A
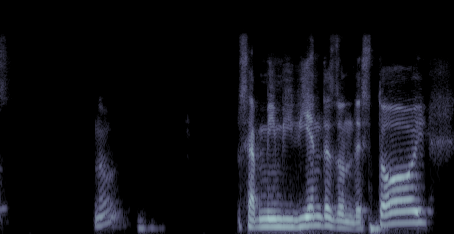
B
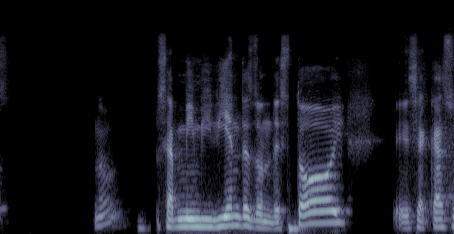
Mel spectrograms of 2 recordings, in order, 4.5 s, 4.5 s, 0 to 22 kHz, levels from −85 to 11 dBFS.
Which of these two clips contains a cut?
B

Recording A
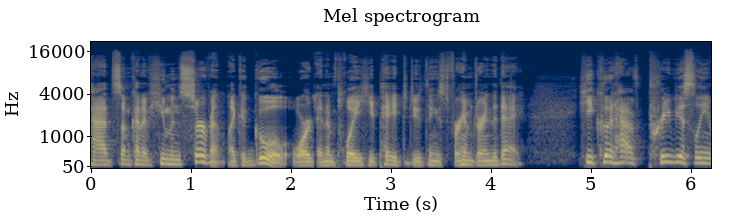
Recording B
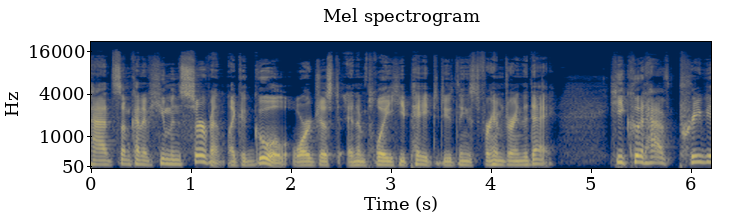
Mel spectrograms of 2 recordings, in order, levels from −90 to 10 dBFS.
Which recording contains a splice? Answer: A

